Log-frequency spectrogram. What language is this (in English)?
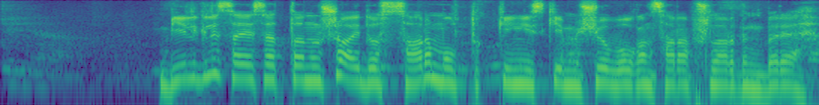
Kazakh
